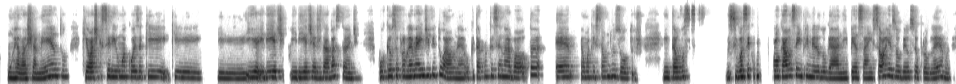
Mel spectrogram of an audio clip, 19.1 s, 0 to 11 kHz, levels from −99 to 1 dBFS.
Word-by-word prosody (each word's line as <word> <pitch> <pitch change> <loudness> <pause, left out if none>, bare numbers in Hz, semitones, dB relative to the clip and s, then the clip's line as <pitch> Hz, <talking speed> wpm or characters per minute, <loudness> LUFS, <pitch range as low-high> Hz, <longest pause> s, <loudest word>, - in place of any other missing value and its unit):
um 175 - +4
relaxamento, 170 +7 +3 0.3
que - - -3
eu - - +5
acho 185 0 +3
que 195 - -8
seria 205 -2 +2
uma 205 0 0
coisa 200 -1 -1
que 200 -1 -3
que 180 -3 -2 0.3
que 170 - -1
iria 170 +4 +2
te 195 +1 -7
iria 180 0 +2
te 185 +1 -3
ajudar 180 0 0
bastante, 185 -5 -2 0.4
porque 195 +3 -1
o 220 - +3
seu 230 +1 -3
problema 220 0 +3
é 230 - +5
individual, 235 -6 +1
né, 165 0 0
o 175 +1 -7
que 195 - -10
está 190 0 -3
acontecendo 210 +2 -3
à 200 - +3
volta 230 +9 -1 0.3
é 200 +1 +1
é - - -4
uma 190 0 -3
questão 195 +2 -5
dos 210 -1 -1
outros. 165 -4 -4 0.5
Então 180 0 +3
você 205 0 -3 0.8
se 175 +4 -1
você 210 +3 +5
co 225 - -10 0.4
colocar 210 0 +6
você 230 +3 -1
em 225 - +2
primeiro 210 -4 +1
lugar 170 -3 +1
ali 165 0 +2
e 170 - -2
pensar 175 -1 0
em 170 - -1
só 200 +5 +2
resolver 205 -6 -1
o 185 - -2
seu 185 -1 -6
problema 175 0 -2
190 Hz, 175 wpm, -23 LUFS, 175-210 Hz, 0.8 s, colocar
